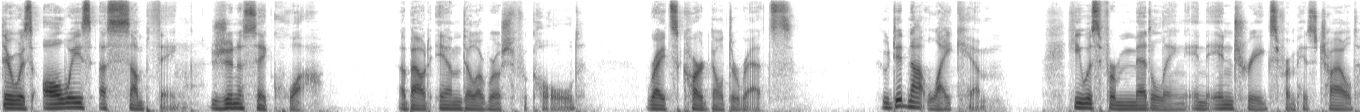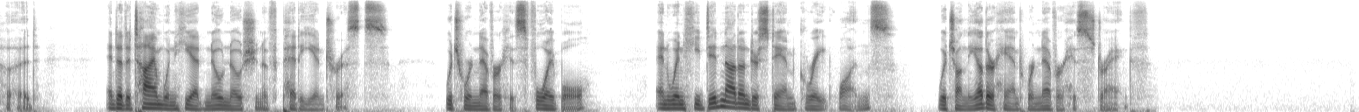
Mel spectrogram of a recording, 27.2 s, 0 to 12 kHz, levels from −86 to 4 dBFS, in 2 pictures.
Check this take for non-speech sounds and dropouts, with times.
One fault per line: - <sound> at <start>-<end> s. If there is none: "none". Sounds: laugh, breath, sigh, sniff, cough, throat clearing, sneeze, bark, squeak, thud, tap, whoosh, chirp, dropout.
none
